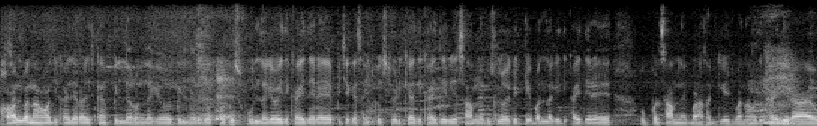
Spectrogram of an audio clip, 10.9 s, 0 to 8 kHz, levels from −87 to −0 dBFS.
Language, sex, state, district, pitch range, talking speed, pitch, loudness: Hindi, male, Bihar, Madhepura, 105-115 Hz, 320 wpm, 110 Hz, -22 LUFS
